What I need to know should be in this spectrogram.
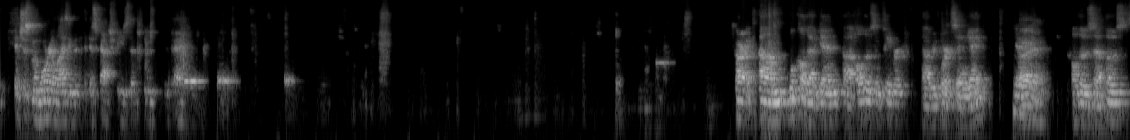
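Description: A man speaks calmly through a microphone, heard over an online call.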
